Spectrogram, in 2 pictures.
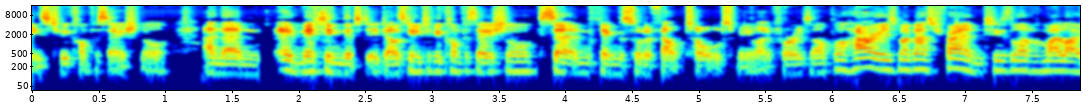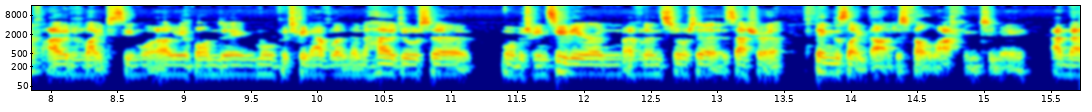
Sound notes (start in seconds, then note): none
